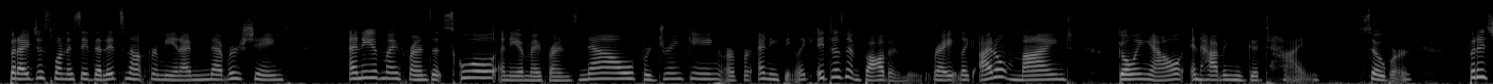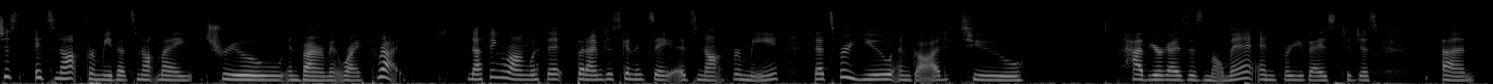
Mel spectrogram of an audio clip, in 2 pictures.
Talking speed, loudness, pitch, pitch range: 190 wpm, -40 LUFS, 220 Hz, 205-250 Hz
